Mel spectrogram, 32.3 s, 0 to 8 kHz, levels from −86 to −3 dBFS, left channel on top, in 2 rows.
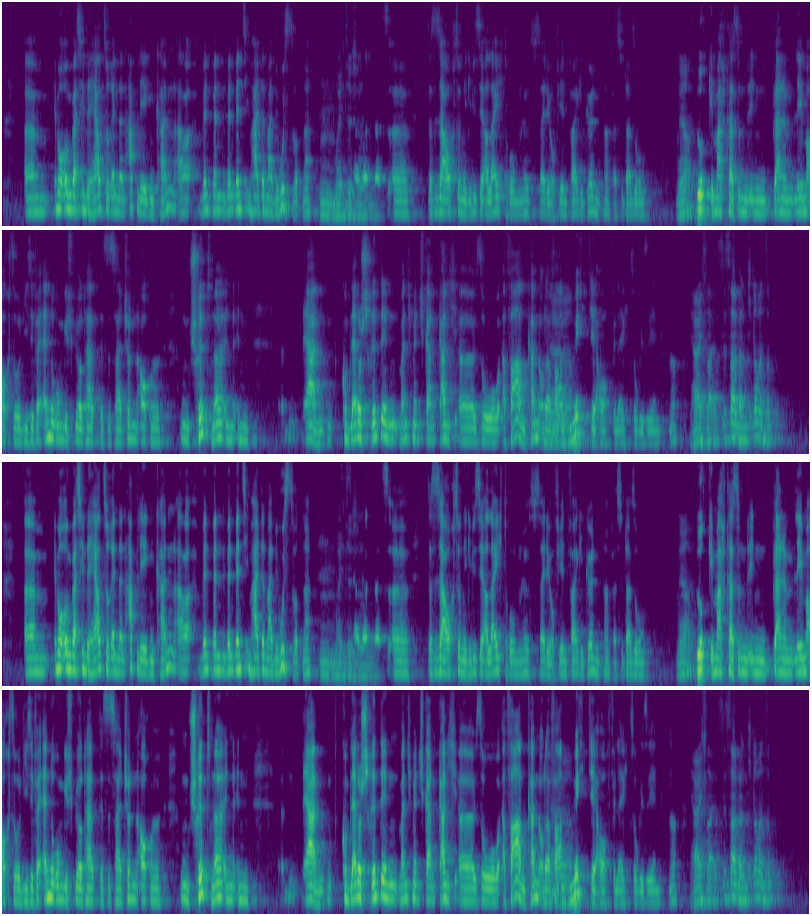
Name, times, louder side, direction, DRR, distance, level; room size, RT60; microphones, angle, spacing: voice 1, 0.4-6.2 7.0-8.1 8.5-12.8 13.9-19.3 19.7-21.1 21.8-29.6, right 4 dB, 70° right, 0.5 m, -32 dB
voice 2, 6.3-7.3 13.5-13.8 27.0-27.6 29.9-31.5, equal, 15° left, 2.4 m, -39 dB
27.0 x 13.0 x 2.6 m
head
